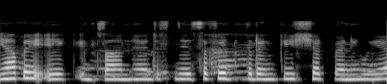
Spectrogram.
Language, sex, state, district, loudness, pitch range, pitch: Hindi, female, Punjab, Kapurthala, -17 LUFS, 235-260 Hz, 245 Hz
